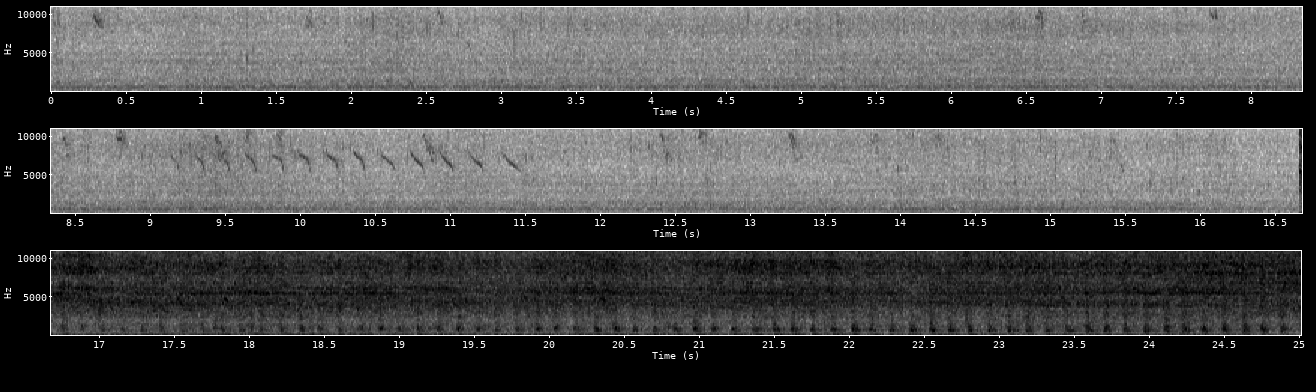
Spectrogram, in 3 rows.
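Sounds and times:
steady rushing noise: 16.7 - 25.0.

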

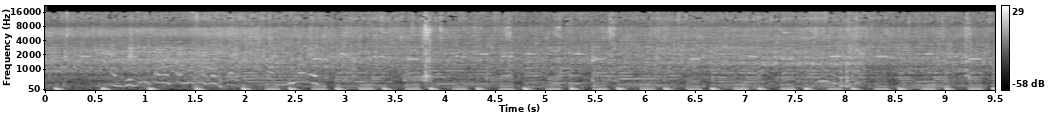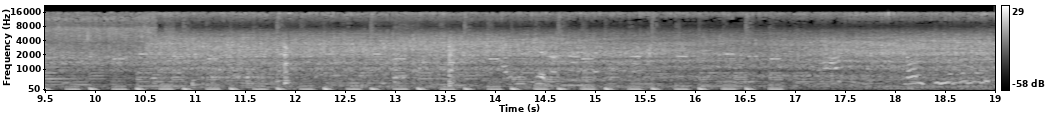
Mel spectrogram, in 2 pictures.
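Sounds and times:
curry sizzling in a pan: 0.0 - 19.0
metal spatula scraping a pan: 2.1 - 9.6
steady low beat: 8.0 - 16.9.

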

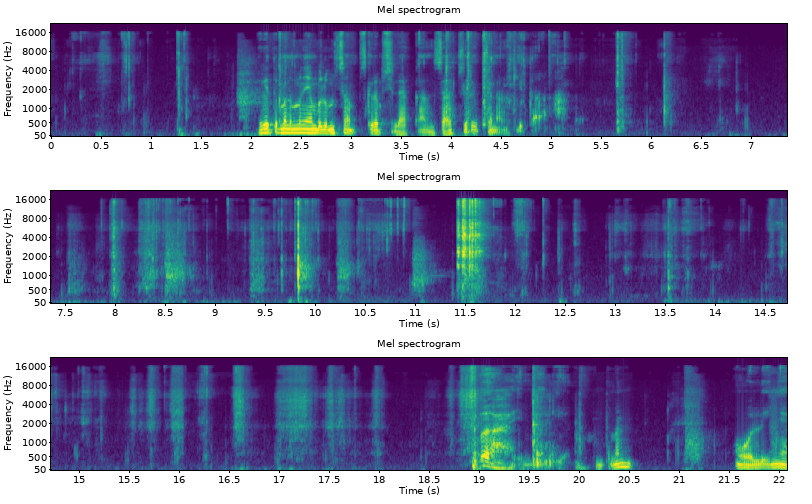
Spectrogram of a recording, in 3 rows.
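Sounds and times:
paper wrapping crinkling: 3.9 - 11.0, 11.8 - 19.2.

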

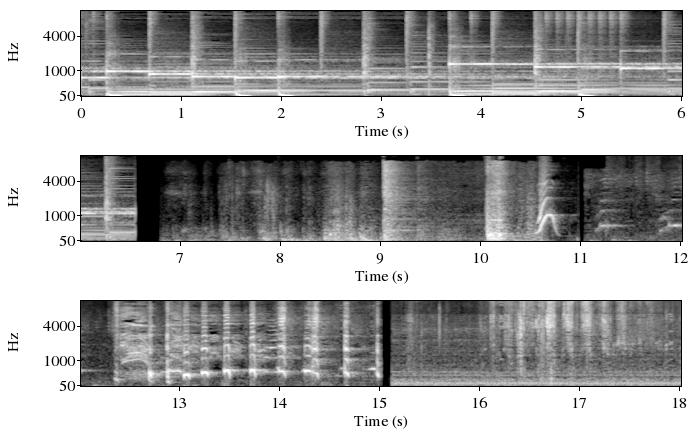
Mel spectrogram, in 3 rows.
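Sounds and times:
knocks and thumps: 7.1 - 10.6.

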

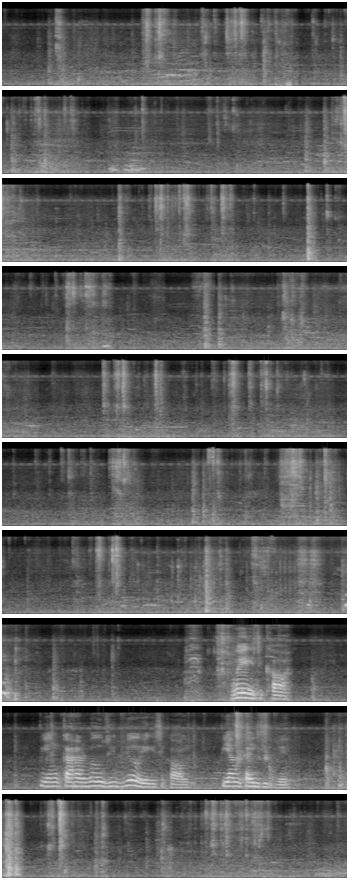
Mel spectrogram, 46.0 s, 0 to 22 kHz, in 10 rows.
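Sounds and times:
crisp shells cracking: 10.8 - 12.5, 19.8 - 22.6, 23.7 - 24.9, 25.7 - 27.8, 28.4 - 31.7, 41.4 - 42.9, 43.5 - 45.4.

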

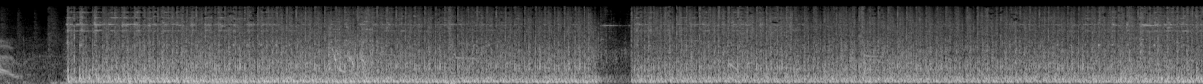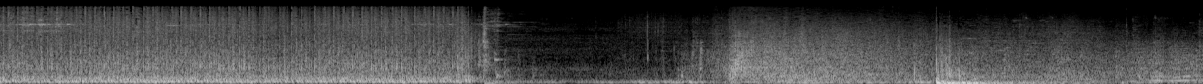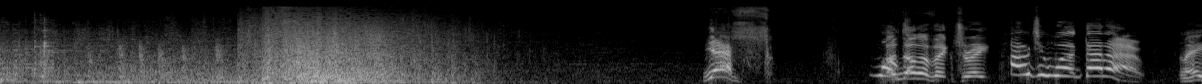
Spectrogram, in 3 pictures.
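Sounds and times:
heavy machine gun bursts: 0.6 - 16.8.

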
